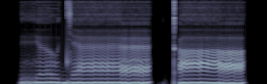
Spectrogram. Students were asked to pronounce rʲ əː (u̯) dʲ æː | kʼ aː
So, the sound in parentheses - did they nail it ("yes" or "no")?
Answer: yes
